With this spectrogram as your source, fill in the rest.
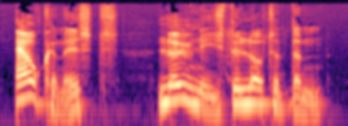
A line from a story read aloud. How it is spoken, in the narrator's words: said Truckle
